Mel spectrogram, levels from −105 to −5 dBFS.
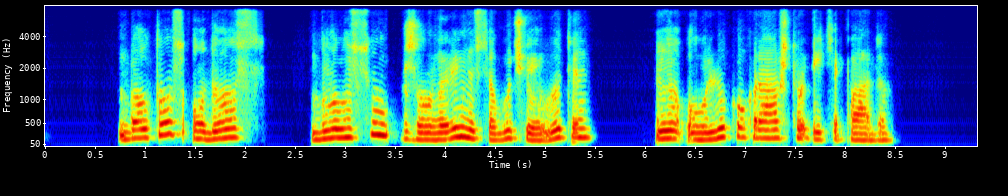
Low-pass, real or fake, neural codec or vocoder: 7.2 kHz; fake; codec, 16 kHz, 2 kbps, FreqCodec, smaller model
